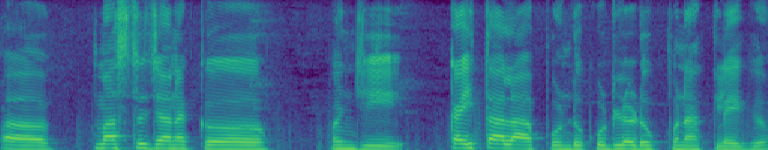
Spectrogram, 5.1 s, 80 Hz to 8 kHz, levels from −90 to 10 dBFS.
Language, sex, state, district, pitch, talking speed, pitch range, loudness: Tulu, female, Karnataka, Dakshina Kannada, 180 Hz, 95 wpm, 170-195 Hz, -15 LUFS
